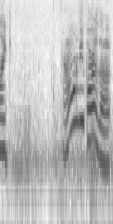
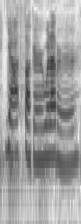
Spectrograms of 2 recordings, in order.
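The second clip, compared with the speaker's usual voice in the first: dismissive; 7 dB louder than usual. Retold or imitated. Desiree brushing off apology.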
